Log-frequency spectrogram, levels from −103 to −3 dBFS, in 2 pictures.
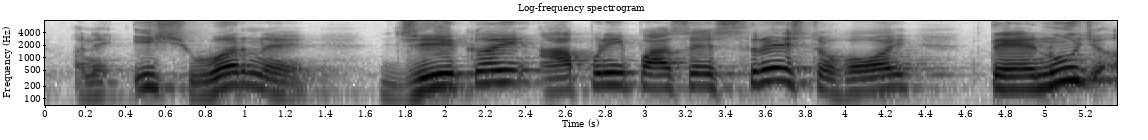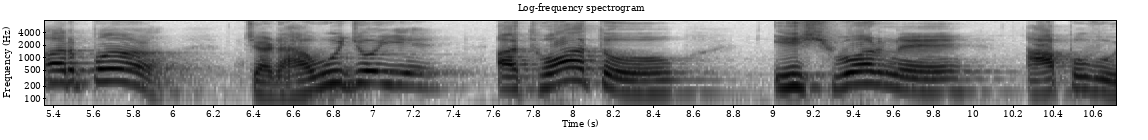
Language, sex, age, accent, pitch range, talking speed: Gujarati, male, 50-69, native, 155-215 Hz, 85 wpm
